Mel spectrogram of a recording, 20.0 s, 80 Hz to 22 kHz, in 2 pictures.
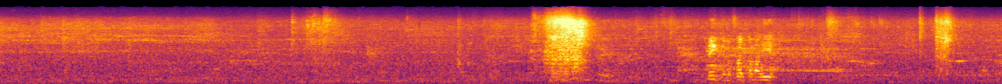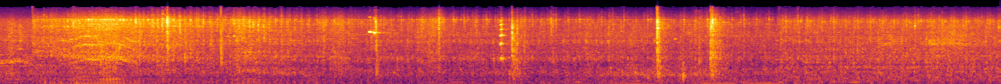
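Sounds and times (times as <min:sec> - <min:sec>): small motorcycle engine running: 0:10.4 - 0:20.0.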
